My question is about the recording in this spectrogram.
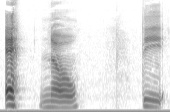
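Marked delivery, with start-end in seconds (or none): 0.1-0.2 "eh" as an isolated short E vowel; short E sound. Shown as a demonstration. Teacher demonstrating the short E sound, "eh" said alone. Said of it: "The E".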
